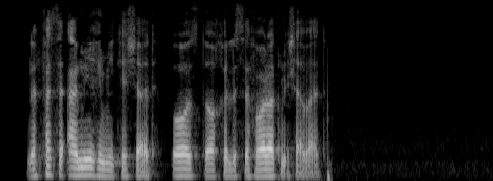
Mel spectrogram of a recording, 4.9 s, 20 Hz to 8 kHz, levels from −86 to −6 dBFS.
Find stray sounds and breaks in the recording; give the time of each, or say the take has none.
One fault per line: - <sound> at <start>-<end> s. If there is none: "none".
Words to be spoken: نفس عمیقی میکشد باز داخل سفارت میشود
none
